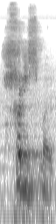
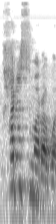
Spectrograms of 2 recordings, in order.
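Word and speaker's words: χάρισμα: 헬라 말로는 하리스마예요. 좀 발음 좀 이상하죠? 보통 카리스마라고 하는데 원래 발음은 하리스마예요.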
